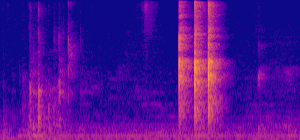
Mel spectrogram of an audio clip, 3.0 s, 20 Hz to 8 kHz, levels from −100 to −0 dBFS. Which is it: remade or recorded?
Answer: recorded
